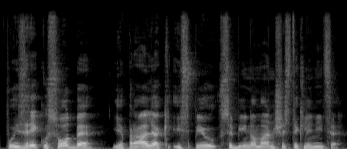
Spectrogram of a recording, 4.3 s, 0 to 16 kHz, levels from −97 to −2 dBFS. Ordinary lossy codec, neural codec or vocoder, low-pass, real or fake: none; none; 14.4 kHz; real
